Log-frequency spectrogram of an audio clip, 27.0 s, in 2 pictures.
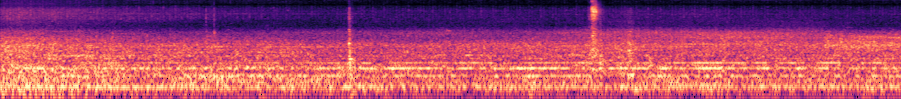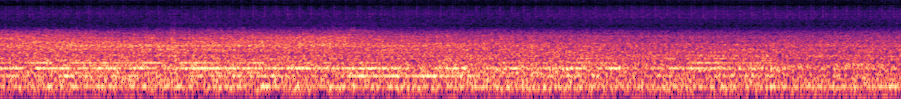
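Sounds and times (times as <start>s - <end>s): car engine idling: 0.0s - 27.0s
sharp click: 8.8s - 9.1s.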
